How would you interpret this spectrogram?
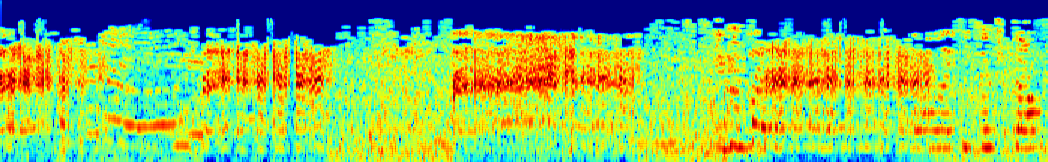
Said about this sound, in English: Oh, look at that. Oh, look. Right, she's so happy. Look at the sheep bleat, Americans. They're so happy.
